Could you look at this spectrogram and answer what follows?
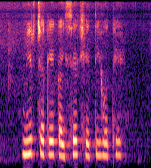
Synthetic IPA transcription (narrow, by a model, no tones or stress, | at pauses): miːɾt͡ʃəkekəɪsekʰeːt̪iɦoːt̪ʰeː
